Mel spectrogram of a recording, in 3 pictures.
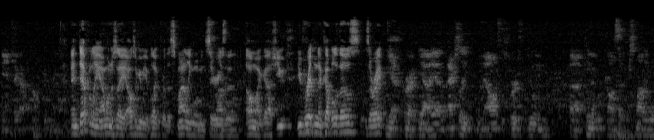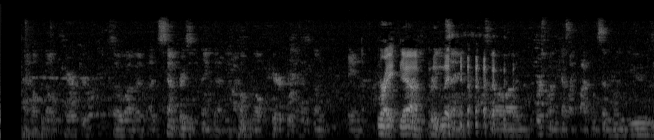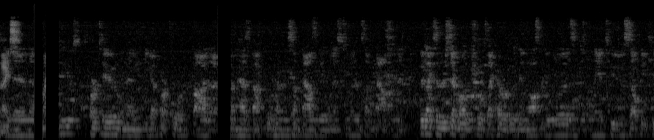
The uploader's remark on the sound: Live from the Eagle Theater. Broadcast live from the lobby of the Eagle Theater in Robinson, Il. They conduct interviews in the noisy lobby.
